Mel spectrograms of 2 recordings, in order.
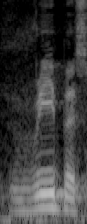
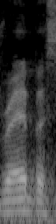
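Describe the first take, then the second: First: The name is said with a Scots-style pronunciation. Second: The name is said with a Polish-style pronunciation. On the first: It makes the name sound Scottish. "Rebus makes it sound more Scots" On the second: It treats the name as Polish. "and Rebus if you want to go for the Polish"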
